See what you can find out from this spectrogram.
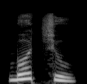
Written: ಬೊಚ್ಚು

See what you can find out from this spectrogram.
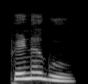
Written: ಪೆಣಗು

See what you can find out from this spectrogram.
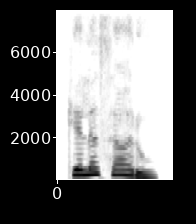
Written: ಕಲ್ಲುಸಾರ

